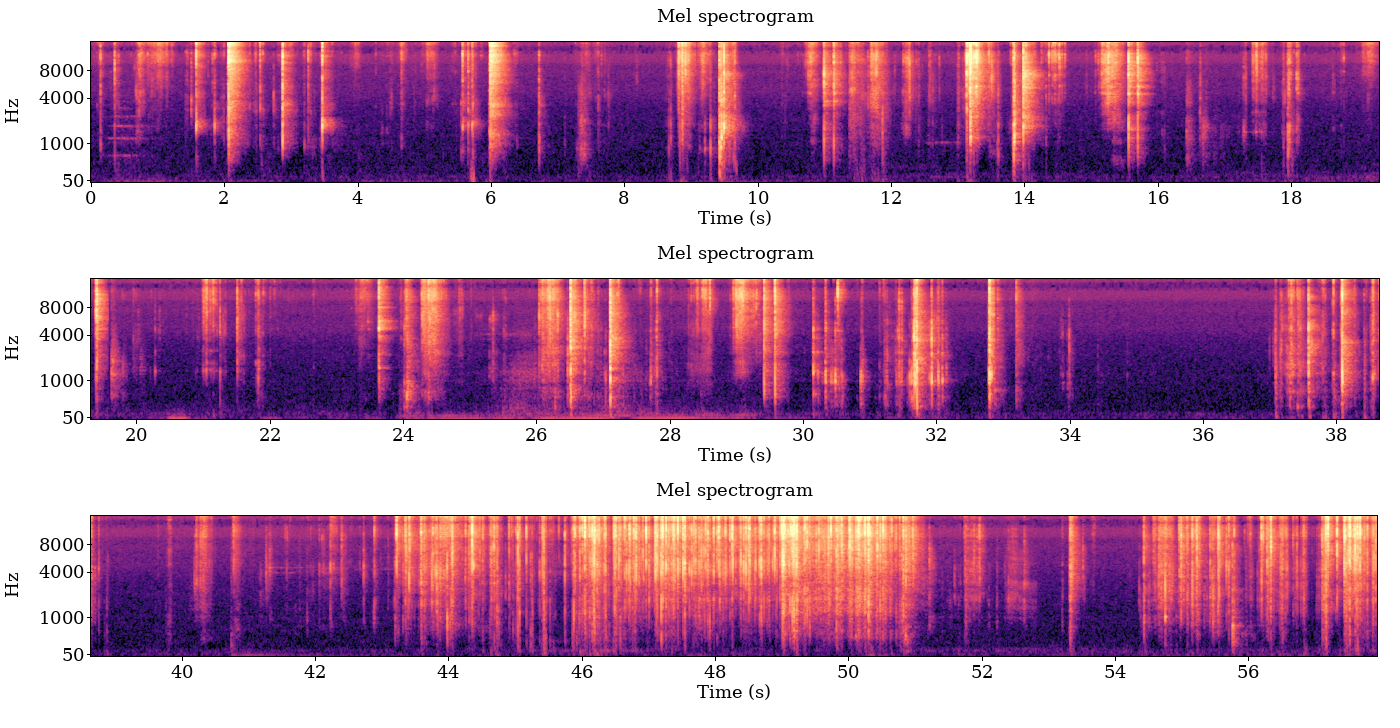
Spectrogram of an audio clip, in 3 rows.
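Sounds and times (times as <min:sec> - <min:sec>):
slime squeezed crackling: 0:43.6 - 0:50.9.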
